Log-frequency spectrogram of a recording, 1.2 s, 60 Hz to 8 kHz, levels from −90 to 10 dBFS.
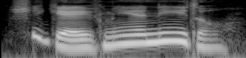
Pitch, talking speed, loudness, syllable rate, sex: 195 Hz, 245 wpm, -14 LUFS, 5.4 syllables/s, female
